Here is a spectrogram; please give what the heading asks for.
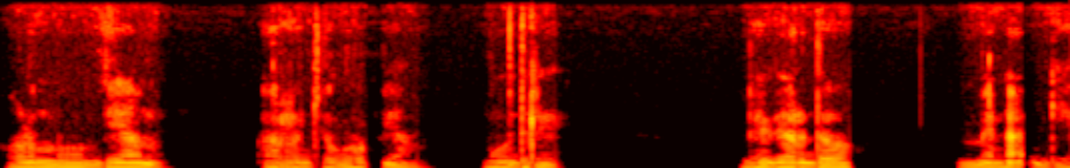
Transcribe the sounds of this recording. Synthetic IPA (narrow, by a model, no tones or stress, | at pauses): hɔɽmɔbɛjam | aɾd͡ʒɔɡɔpɛjam | mud̪ɾɛ | bʱɛɡaɾd̪ɔ | mɛna̰ʔɡɛja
